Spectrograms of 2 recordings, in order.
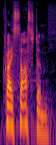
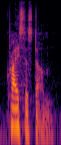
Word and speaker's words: Chrysostom: Third century, one of the church fathers, Chrysostom. I think I'm saying that right. Suddenly it doesn't sound right. Chrysostom. There we go.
